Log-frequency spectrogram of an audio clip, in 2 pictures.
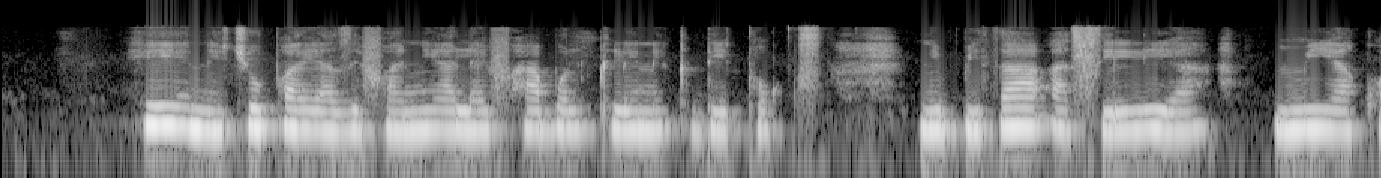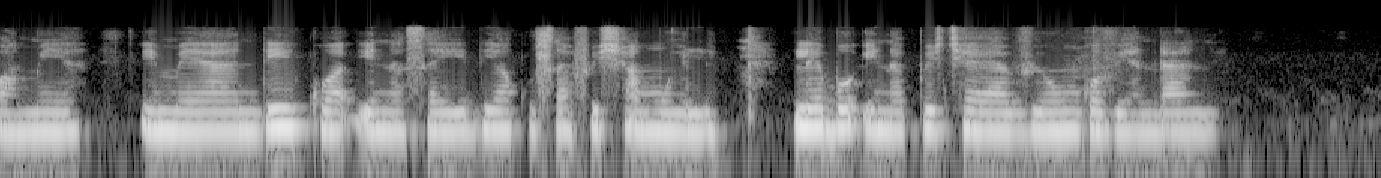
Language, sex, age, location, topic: Swahili, female, 25-35, Kisii, health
